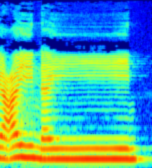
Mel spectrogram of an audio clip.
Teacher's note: 2 سے 3 حرکت کھینچ کر وقف کرنا ہوتا ہے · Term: حروف لین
